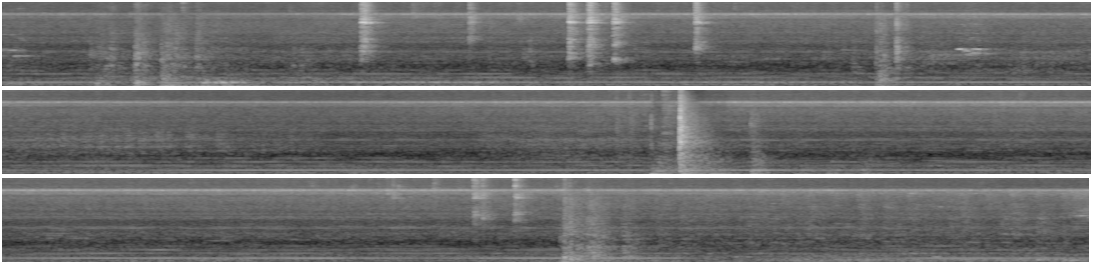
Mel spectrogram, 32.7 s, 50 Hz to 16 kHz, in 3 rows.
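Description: Ghost train ride car running through its dark ride with a steady hum and rumble. Four loud clattering bangs come about 2, 9, 18 and 27 seconds in.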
